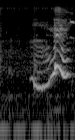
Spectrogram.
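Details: Female Border Collie at medicine time, told to speak indoors, answers with one short whining yelp that slides down, then sweeps up sharply and falls away, lasting about half a second.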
